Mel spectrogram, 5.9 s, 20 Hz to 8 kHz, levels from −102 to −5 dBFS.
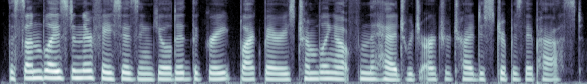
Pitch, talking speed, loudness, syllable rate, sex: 210 Hz, 245 wpm, -18 LUFS, 5.8 syllables/s, female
